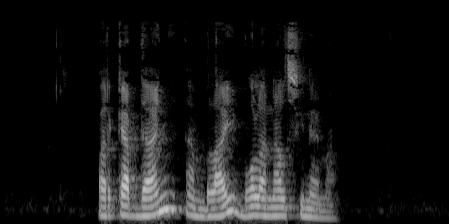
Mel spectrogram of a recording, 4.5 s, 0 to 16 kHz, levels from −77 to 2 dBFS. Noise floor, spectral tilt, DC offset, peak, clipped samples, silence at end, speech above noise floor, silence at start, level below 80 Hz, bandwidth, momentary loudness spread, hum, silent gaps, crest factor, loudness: -71 dBFS; -6.5 dB/octave; under 0.1%; -6 dBFS; under 0.1%; 1.15 s; 47 dB; 1 s; -68 dBFS; 11.5 kHz; 11 LU; none; none; 20 dB; -24 LUFS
